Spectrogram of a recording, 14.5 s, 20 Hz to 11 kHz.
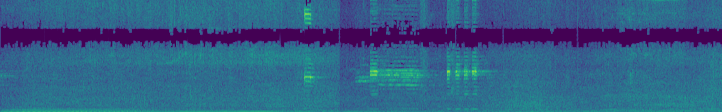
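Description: Ferrari F8 Tributo's twin-turbo V8 engine running low and loud as the car moves off in traffic, fading after about six seconds. Short car-horn toots sound a few times in the middle.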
